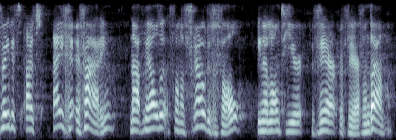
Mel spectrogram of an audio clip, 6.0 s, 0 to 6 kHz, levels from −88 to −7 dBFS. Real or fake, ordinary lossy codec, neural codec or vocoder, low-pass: fake; none; vocoder, 22.05 kHz, 80 mel bands, HiFi-GAN; 5.4 kHz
